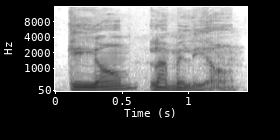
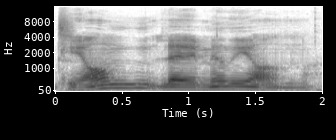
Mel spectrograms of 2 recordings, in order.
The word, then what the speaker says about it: Guillaume le Million: Guillaume le Million. If it doesn't rhyme, you're not pronouncing it right. Guillaume le Million.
